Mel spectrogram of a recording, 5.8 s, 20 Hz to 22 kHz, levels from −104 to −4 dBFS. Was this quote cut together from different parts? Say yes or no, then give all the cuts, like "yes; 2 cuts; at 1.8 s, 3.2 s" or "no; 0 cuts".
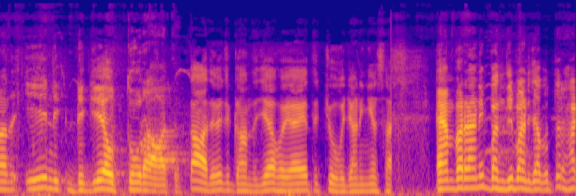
yes; 2 cuts; at 1.8 s, 3.9 s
